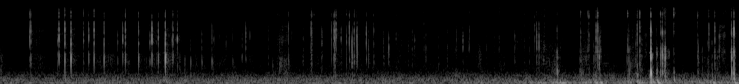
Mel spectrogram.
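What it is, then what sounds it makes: Clear plastic phone case. Long nails tap and scratch along the back and raised edge of an empty, amber-tinted clear plastic phone case. Crisp, bright clicks and dry scratching rasps come in quick irregular bursts over a steady low background rumble. The tapping grows busier and louder toward the end.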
